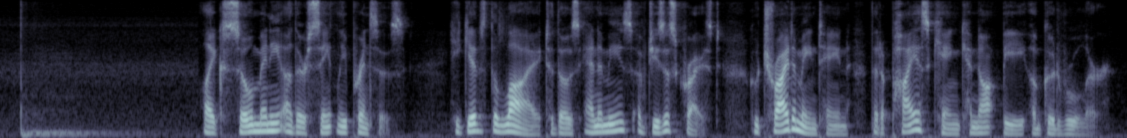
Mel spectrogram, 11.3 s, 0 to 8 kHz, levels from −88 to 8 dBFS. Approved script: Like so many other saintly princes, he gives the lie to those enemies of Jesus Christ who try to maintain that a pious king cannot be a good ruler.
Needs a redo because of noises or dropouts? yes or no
yes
